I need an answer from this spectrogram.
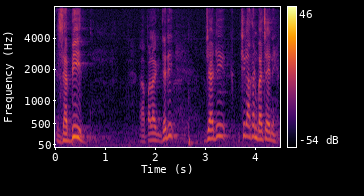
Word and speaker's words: Zabid: Az-Zabidi bukan Zubaid, Zabid.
